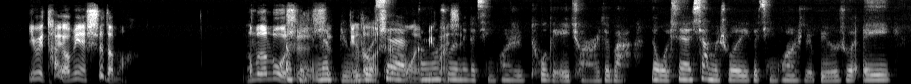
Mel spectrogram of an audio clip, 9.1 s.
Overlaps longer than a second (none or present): present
